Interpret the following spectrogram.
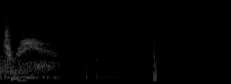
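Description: The tail of a man's spoken word fading out, then near silence with one faint click about a second and a half in.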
